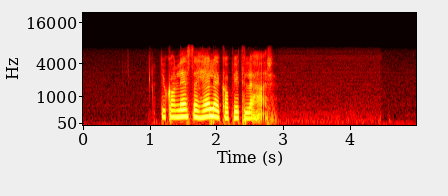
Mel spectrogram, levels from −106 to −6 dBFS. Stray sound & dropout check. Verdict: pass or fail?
pass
